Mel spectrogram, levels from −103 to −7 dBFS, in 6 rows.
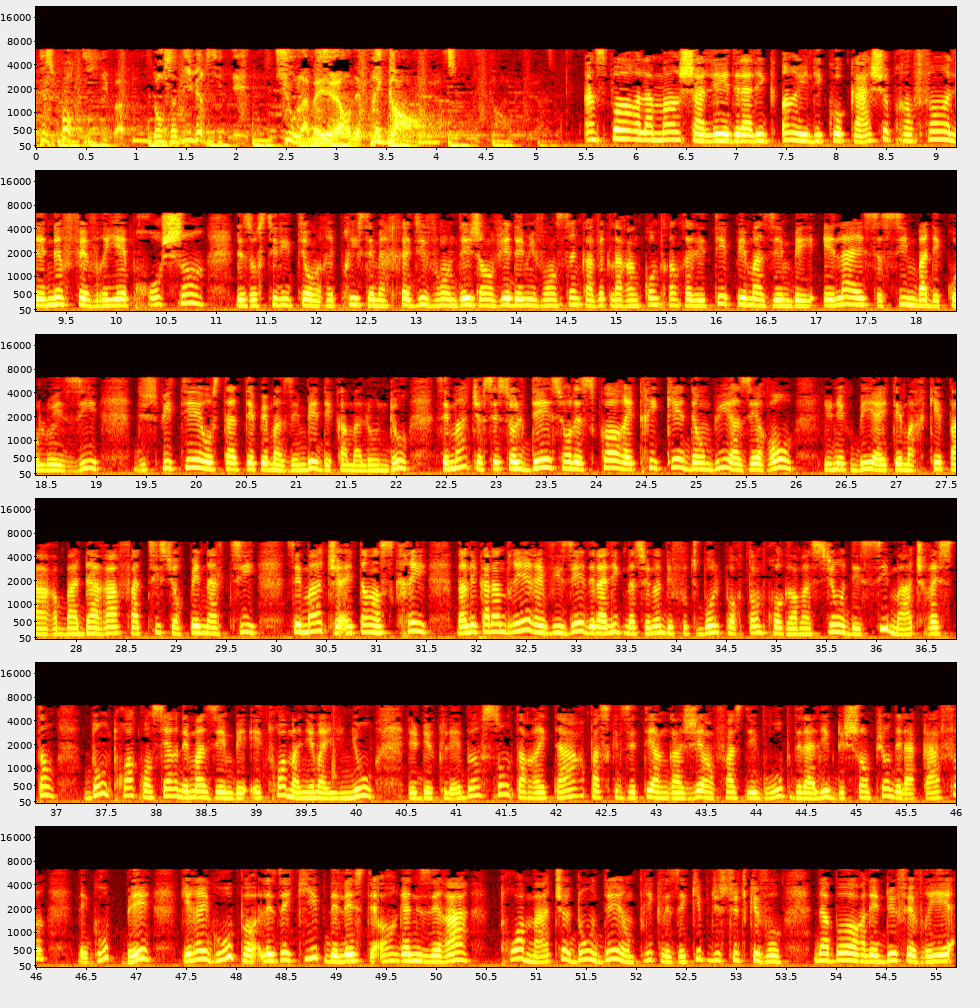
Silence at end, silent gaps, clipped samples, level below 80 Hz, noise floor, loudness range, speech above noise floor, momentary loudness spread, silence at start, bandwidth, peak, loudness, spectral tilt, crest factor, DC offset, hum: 0 s; none; under 0.1%; -38 dBFS; -41 dBFS; 5 LU; 20 dB; 9 LU; 0 s; 6.6 kHz; -2 dBFS; -21 LUFS; -5 dB/octave; 18 dB; under 0.1%; none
